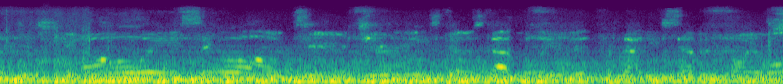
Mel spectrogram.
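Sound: car interior road noise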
